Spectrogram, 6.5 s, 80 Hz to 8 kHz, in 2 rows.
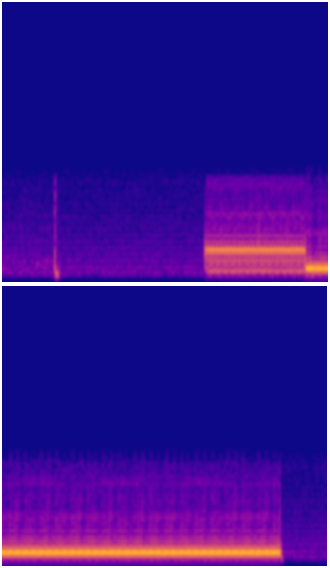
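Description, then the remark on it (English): Radio dispatch alert tones for unit Echo 3: a brief click, then a loud steady higher tone for about a second, switching straight to a lower steady tone held for roughly three seconds, with no talking. “Echo 3, stand by for tones.”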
